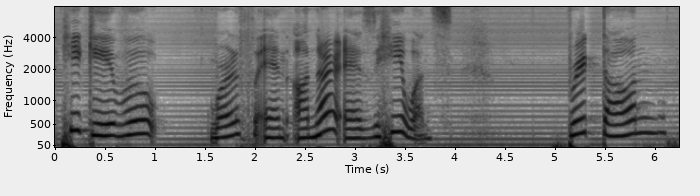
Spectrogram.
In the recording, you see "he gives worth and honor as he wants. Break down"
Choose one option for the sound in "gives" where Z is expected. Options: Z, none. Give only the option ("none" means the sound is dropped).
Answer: none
